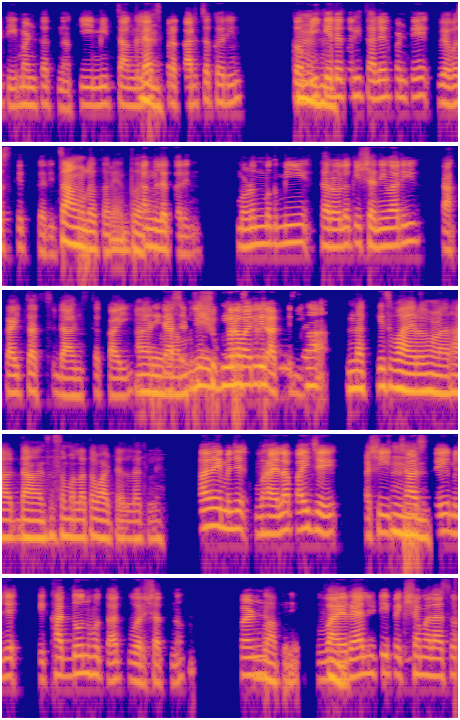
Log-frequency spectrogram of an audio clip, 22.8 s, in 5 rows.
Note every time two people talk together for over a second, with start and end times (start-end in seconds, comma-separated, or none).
10.5-12.2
